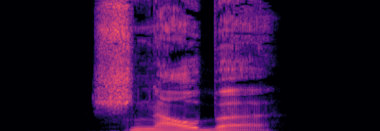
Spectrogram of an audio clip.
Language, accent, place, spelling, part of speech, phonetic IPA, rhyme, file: German, Germany, Berlin, schnaube, verb, [ˈʃnaʊ̯bə], -aʊ̯bə, De-schnaube.ogg
- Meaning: inflection of schnauben: 1. first-person singular present 2. first/third-person singular subjunctive I 3. singular imperative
